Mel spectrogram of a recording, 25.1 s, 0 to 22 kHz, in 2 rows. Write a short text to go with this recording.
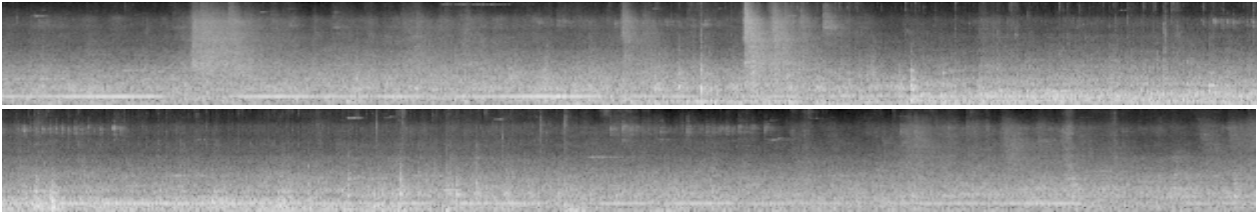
I had to do it in aim to be complete, but this is tasteless. This is a vapid recording of the huge shopping center of LLN. There's 3 levels and I'm using escalator and lift. Beurk !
